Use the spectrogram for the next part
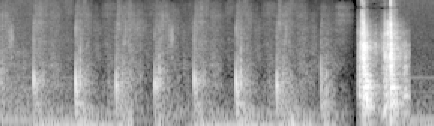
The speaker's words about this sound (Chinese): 啊，谁呀？一大早上就敲门。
